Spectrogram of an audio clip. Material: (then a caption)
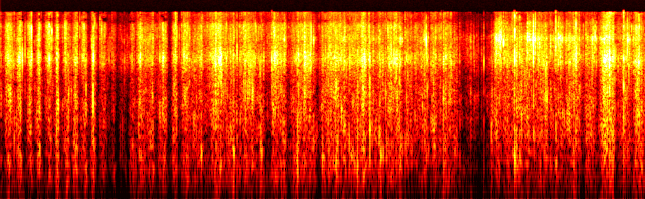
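Silicone. A toothbrush quickly scrubs a silicone ear microphone resting on a metal plate while the other hand stays still. The result is a dense, rapid, bright scratching and crinkling texture with almost no low end, continuing steadily apart from a brief lull near the end.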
